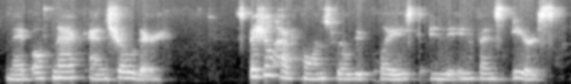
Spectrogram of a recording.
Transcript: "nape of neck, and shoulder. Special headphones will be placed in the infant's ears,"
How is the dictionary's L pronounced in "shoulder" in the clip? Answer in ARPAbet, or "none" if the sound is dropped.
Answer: L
